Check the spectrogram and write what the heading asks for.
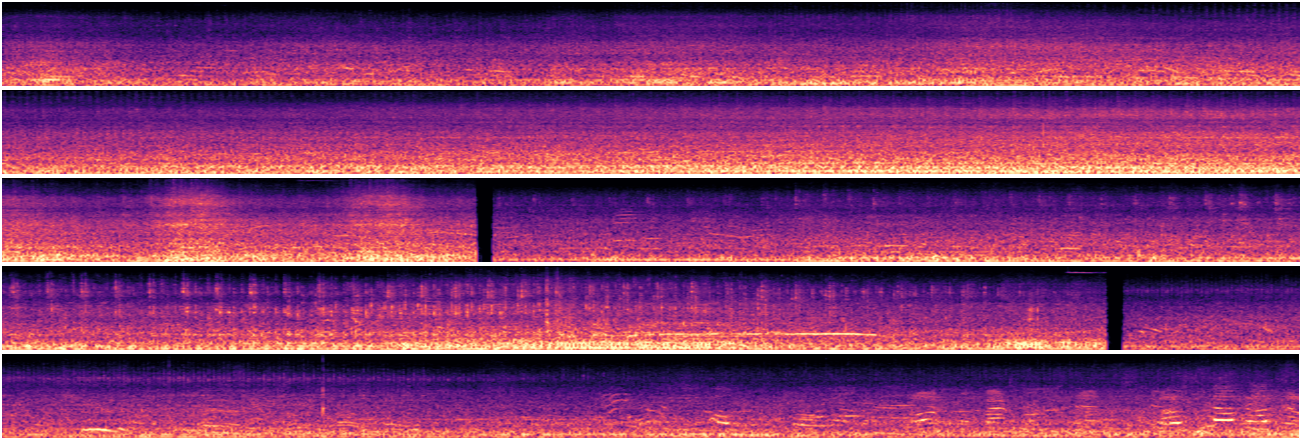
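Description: Classic cars driving slowly past one after another, their engines running at low speed and swelling as each one comes near.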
